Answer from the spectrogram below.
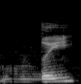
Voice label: short voyels arabic alphabet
